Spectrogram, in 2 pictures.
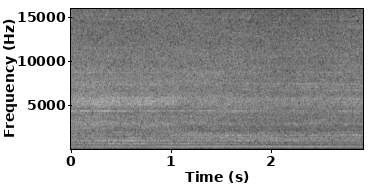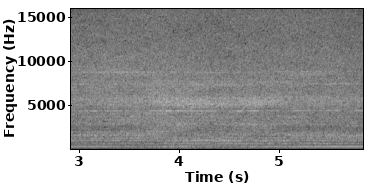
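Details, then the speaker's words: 1991 Hoover Elite 350 upright vacuum, model U4463-9, motor-swapped with a later 7-8 amp motor: loud steady motor roar with even high whine, no surging or rattles; runs normally, just louder than stock. "let's go ahead and turn this thing on and you can hear it and all it's screaming overly loud hoover glory"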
